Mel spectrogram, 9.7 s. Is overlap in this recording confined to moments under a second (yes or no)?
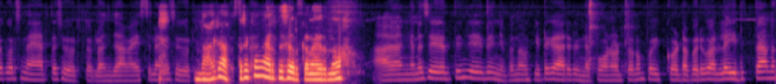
no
